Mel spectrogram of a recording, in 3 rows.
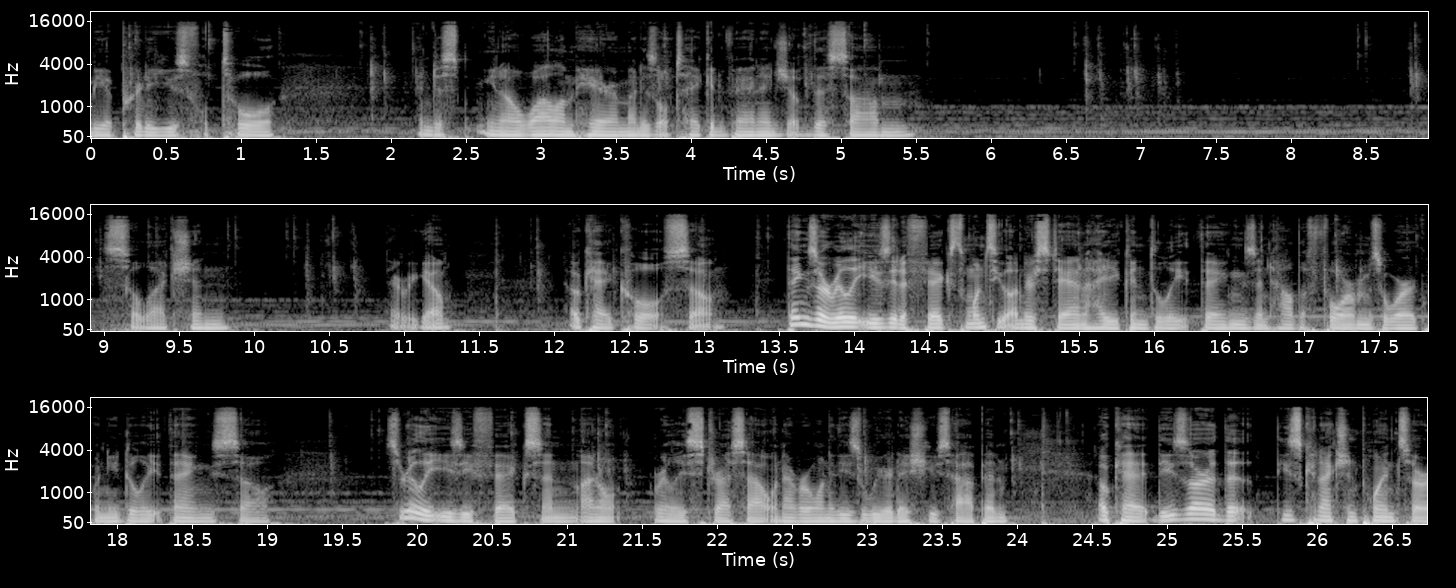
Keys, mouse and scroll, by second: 0.0 middle click, 0.3 alt+a, 0.7 c, 3.8 ctrl+q, 4.8 alt+a, 5.1 c, 6.9 ctrl+q, 8.9 ctrl+x, 9.3 click, 9.8 shift+click, 10.2 shift+click, 10.6 ctrl+x, 10.9 middle click, 11.6 middle click, 11.9 shift+middle click, 12.2 Tab, 12.7 click, 13.3 shift+click, 14.0 f, 14.2 Tab, 14.6 click, 15.1 shift+click, 15.4 f, 15.7 middle click, 16.5 click, 16.8 shift+middle click, 17.2 Tab, 17.6 click, 18.1 middle click, 18.5 shift+middle click, 19.0 middle click, 19.6 shift+click, 19.9 f, 20.2 Tab, 20.6 Tab, 21.0 click, 21.2 ctrl+x, 21.6 middle click, 21.9 Tab, 22.3 click, 22.9 ctrl+x, 23.5 middle click, 24.0 alt+a, 24.3 shift+middle click, 26.3 middle click.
